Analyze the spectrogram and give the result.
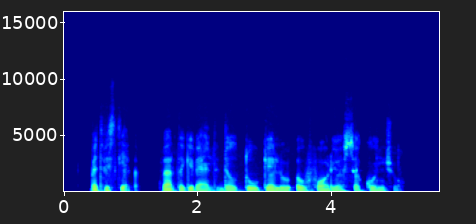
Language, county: Lithuanian, Panevėžys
